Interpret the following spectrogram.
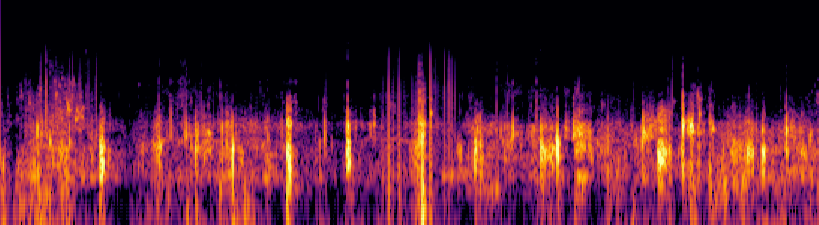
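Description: Muffled underwater sound picked up by a submerged camera: low gurgling and bubbling of moving water, broken by several sharp knocks at irregular intervals.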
